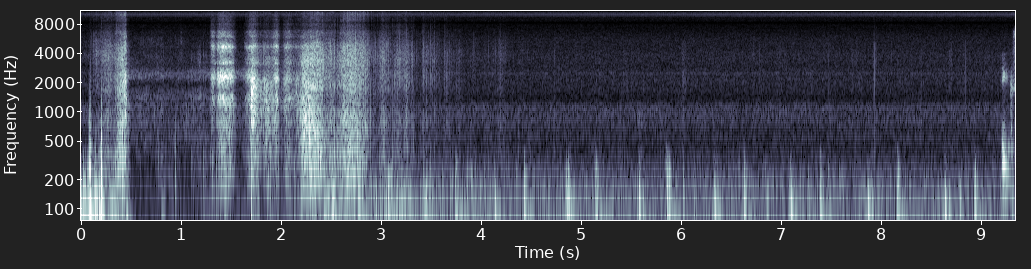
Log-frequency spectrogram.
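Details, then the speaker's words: Regular, even heartbeats after brief handling noise, recorded by cardiac auscultation with a SKOP stethoscope transmitted remotely over Zoom; the patient is judged healthy: normal heart sounds with a steady rhythm. "voilà on entend super bien c'est vrai voilà docteur merci beaucoup on entend super bien excellent il est en bonne santé"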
